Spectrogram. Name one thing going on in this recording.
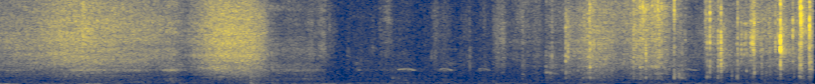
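Hands shuffle and rustle through packs of trading cards.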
